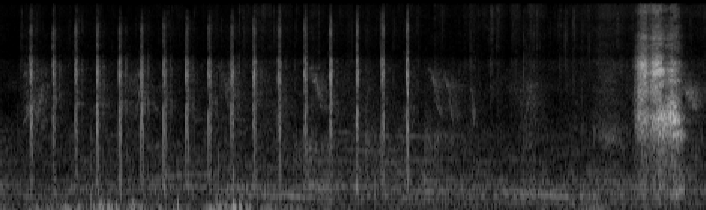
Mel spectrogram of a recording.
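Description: A flock of pigeons, released together for a flight, beats its wings in a fast run of sharp flaps, then breaks off into a loud close burst of flapping, with no voices.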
